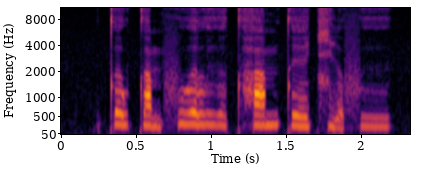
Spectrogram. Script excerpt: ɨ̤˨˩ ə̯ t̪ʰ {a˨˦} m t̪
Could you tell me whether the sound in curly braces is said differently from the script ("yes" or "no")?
no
